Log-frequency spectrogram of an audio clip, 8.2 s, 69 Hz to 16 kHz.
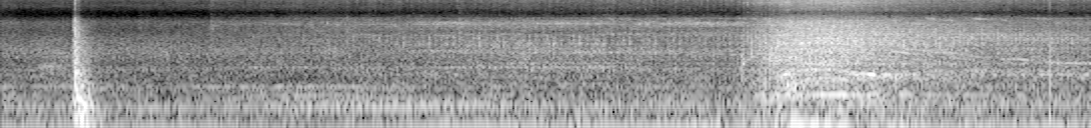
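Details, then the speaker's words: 1996 Toyota Caldina ST195, 3S-GE engine, A540H automatic 4WD, tested in Japan before dismantling: steady even idle climbing smoothly to mid revs without hunting or misfire; normal healthy running. "Так, запускаем двигатель. Обороты держит."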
